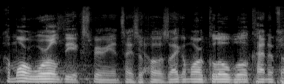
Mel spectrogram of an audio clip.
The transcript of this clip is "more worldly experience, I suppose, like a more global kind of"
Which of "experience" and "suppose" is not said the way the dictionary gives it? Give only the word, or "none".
none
